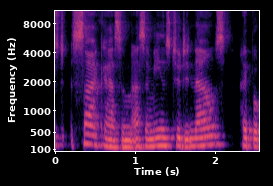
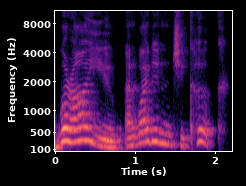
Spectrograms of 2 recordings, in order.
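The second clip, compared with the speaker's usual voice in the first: raised, higher voice imitating an angry boyfriend; mock shouting; 5 semitones higher, 3 dB louder than usual. Presenter voicing a cartoon boyfriend phoning his girlfriend, mock shouting. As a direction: act out a demanding shout down the phone. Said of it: "the boyfriend shouting down the phone".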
